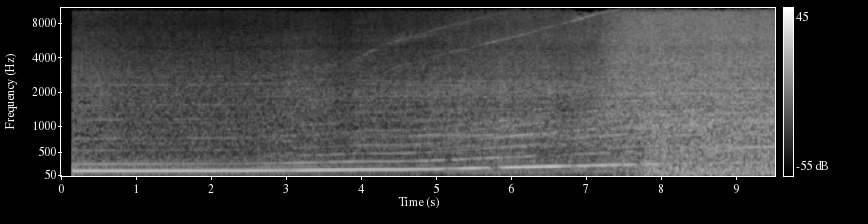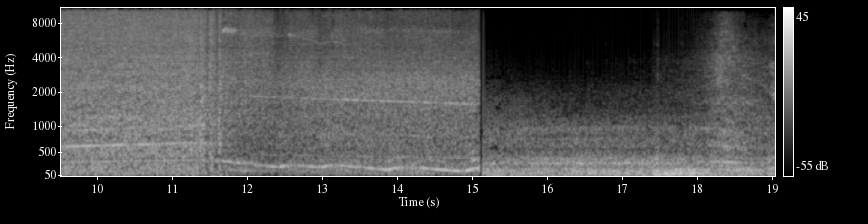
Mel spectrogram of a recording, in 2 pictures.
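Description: Ferrari engine in a Nissan pickup on a chassis dynamometer, pulling at full throttle: its note climbs steadily in pitch to a loud peak, then the revs fall and waver up and down as the throttle comes off. About fifteen seconds in, the sound cuts abruptly to a quieter recording of a car out on the road.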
